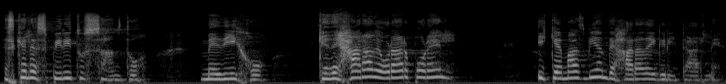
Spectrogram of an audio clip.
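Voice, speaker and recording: Costa Rican woman preacher, high voice, animated storytelling sermon, hall reverb. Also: moderate pace. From Costa Rica. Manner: lively storytelling, jumps from hushed to loud. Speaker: conference speaker.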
